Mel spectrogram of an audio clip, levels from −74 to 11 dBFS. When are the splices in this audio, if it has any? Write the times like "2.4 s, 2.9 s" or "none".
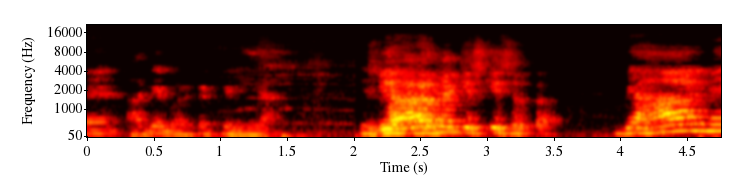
1.9 s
